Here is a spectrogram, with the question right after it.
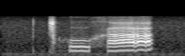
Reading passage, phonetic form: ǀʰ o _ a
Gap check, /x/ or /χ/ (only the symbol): x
